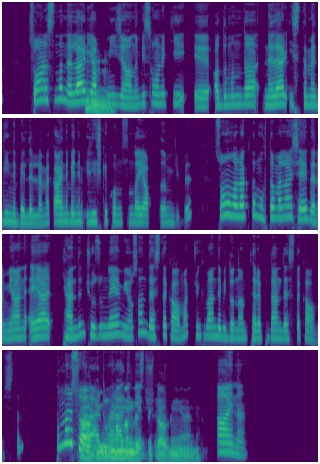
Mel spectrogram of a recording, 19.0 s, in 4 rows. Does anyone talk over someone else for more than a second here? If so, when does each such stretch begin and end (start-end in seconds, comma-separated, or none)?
15.4-16.8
